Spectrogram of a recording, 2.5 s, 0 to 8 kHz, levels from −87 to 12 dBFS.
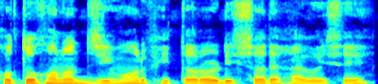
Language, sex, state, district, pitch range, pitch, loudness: Assamese, male, Assam, Kamrup Metropolitan, 125-145 Hz, 135 Hz, -18 LUFS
